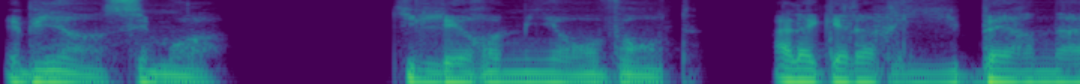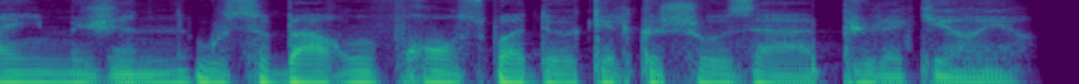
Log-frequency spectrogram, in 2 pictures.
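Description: A suave, wry baron, read by a man speaks with calm composure in a read-aloud story. The voice is low and husky. The sound is dry and close. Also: moderate pace, no room sound. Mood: composed.

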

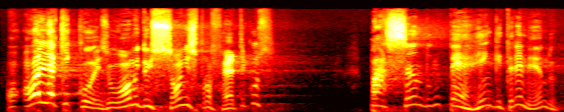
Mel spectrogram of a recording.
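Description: A man preaching a sermon, impassioned, swinging from loud exclamations to quiet mock-weary asides. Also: sits high, very animated, normal speed, breathy edge. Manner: impassioned, rising to shouts and dropping to mock-weary murmurs. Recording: long hall reverb.

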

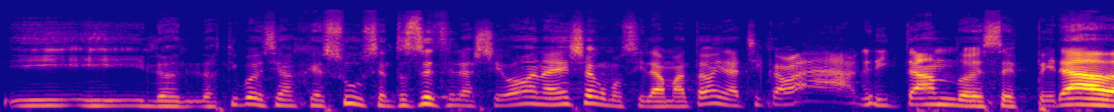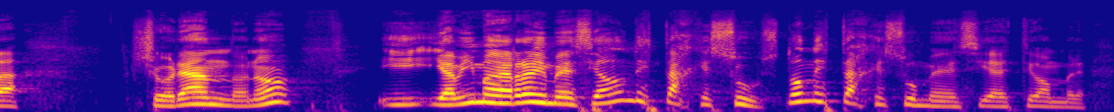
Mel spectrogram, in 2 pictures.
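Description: A young preacher with a Rioplatense Spanish accent gives a sermon testimony, addressing the congregation directly and bringing his story to life with sound effects and acted-out quotes. He talks fast in a fairly high, slightly bright voice with vocal fry.

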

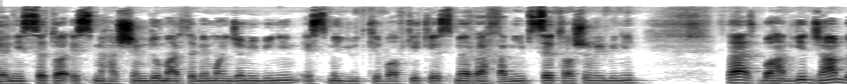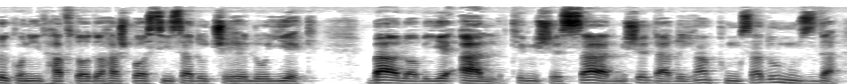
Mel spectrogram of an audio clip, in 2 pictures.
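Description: A man's voice: on the low side, fairly even intonation, dark tone, breathy edge. A man teaching a religious lesson, working through number sums aloud and asking his listeners whether they follow. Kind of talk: explaining religious law and numerology.

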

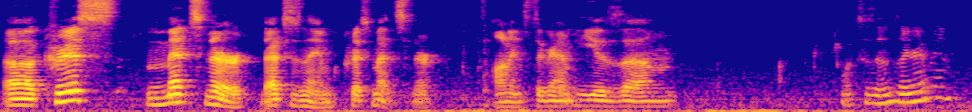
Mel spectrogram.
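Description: A man's voice: medium pitch, big pitch swings, a little slow, pushed and bright, slight background noise. Brief: young male host, casual crude banter, rambling delivery. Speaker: podcast host.

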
